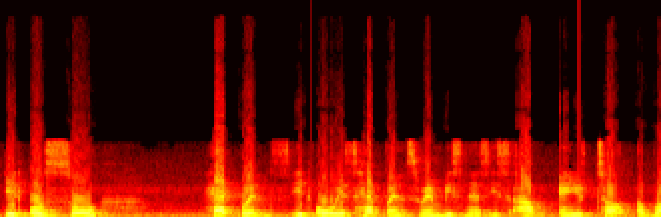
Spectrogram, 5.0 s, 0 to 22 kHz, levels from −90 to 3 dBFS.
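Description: From the first syllable to the last, the speech shows hard clipping. The level going into some stage was about 10 dB more than it could carry, so the loudest peaks were sheared flat, and a few percent of samples were pushed past that limit. The waveform shows squared-off plateaus on the loudest peaks. On a spectrogram, those moments sprout dense vertical smears of harmonics reaching into the high kHz range. The ear hears a gritty, buzzing harshness on each emphatic sound.

At 2.33 s there is an overlap between stream segments. Two consecutive blocks claimed the same stretch of time, so the player discarded about 40 ms of audio that was never actually duplicated. The waveform jumps abruptly to a new value at the splice, and a spectrogram shows a thin broadband vertical line plus a slight gap in the speech's continuity. It comes across as a tiny hiccup in the flow.

The same fault returns at 4.33 s, this time removing about 30 ms. 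The two events sit 2 s apart, which matches a segment length of 2 s, so each cut falls at a segment boundary. Once again there is a visible discontinuity in the waveform and a brief broadband tick on the spectrogram, heard as a small skip.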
